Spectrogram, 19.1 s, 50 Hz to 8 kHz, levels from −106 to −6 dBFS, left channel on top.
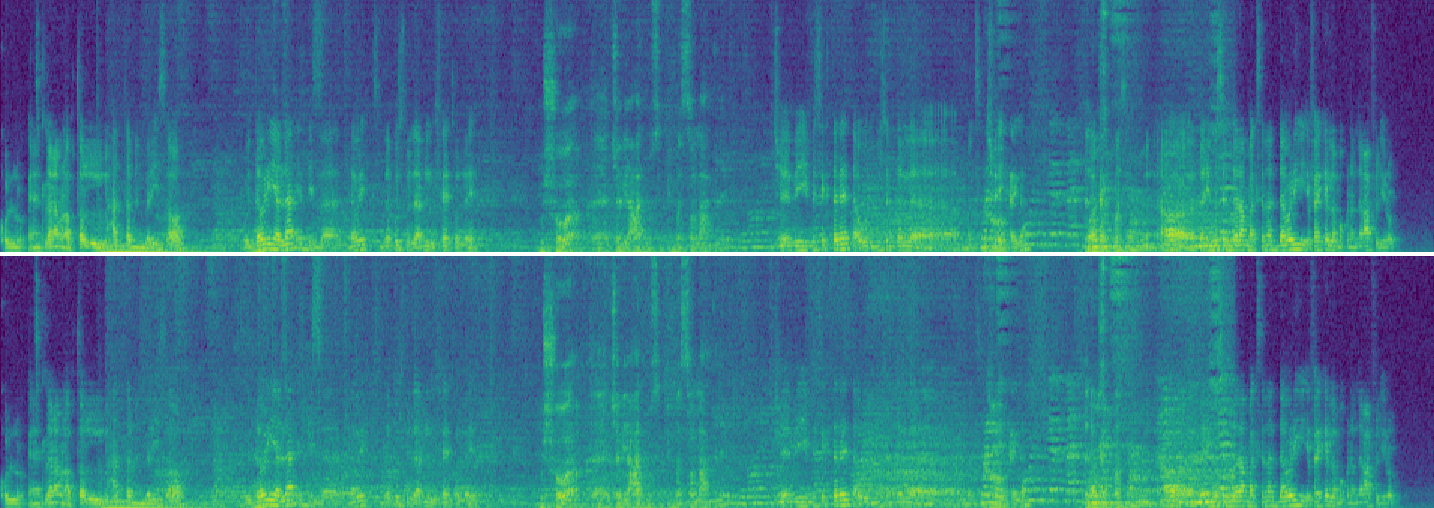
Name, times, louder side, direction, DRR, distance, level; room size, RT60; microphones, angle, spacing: voice 1, 0.0-2.5 3.2-6.4 10.4-13.7 14.5-18.6, left 1 dB, 25° left, 0.6 m, -26 dB
sound 1, 1.3-4.2, left 1 dB, 70° left, 0.7 m, -29 dB
sound 2, 1.4-16.5, right 3 dB, 40° right, 0.3 m, -31 dB
voice 2, 7.2-9.8 13.2-13.5 14.4-15.3, right 2 dB, 75° right, 1.1 m, -29 dB
3.3 x 2.5 x 2.6 m
head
